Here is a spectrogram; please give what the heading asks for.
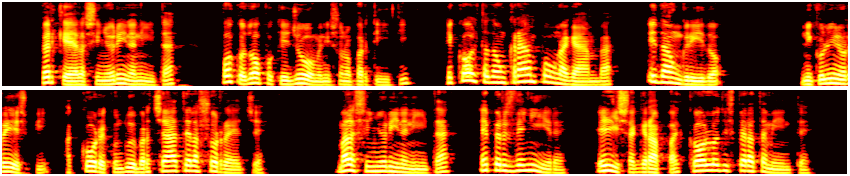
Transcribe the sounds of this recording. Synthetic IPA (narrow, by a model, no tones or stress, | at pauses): perkelasiɲːoɾiːnaniːt̪a | pɔːkod̪ɔːpok̟eid͡ʒoːvanisoːnopart̪iːt̪i | ɛkːɔlt̪ad̪auŋkɾampounaɡamba | ed̪auŋɡɾiːd̪o | nikoliːnoɾɛspiakːorːekond̪uːebɾat͡ʃːaːt̪elasorːɛd͡ʒːe | malasiɲːoɾiːnaniːt̪a | ɛpːerzveniːɾe | eʎːisaɡɾapːalkɔlːod̪ispeɾat̪ament̪e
